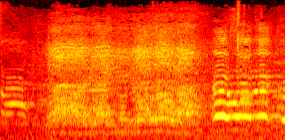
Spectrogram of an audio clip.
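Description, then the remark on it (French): A street protest crowd with banners at a demonstration on boulevard Raspail in Paris: a dense roar of many voices builds, then gives way to louder shouting with drawn-out, chant-like calls rising above the din. “Les manifestants sont en place et les banderoles également, avec toujours la même revendication, on suppose.”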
